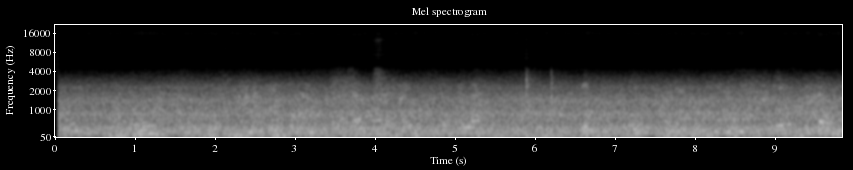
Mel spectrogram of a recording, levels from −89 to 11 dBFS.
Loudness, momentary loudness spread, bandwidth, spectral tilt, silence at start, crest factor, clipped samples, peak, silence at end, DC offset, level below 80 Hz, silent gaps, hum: -23 LUFS; 4 LU; 4.4 kHz; -11.5 dB/octave; 0.05 s; 16 dB; under 0.1%; -6 dBFS; 0 s; under 0.1%; -46 dBFS; none; none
